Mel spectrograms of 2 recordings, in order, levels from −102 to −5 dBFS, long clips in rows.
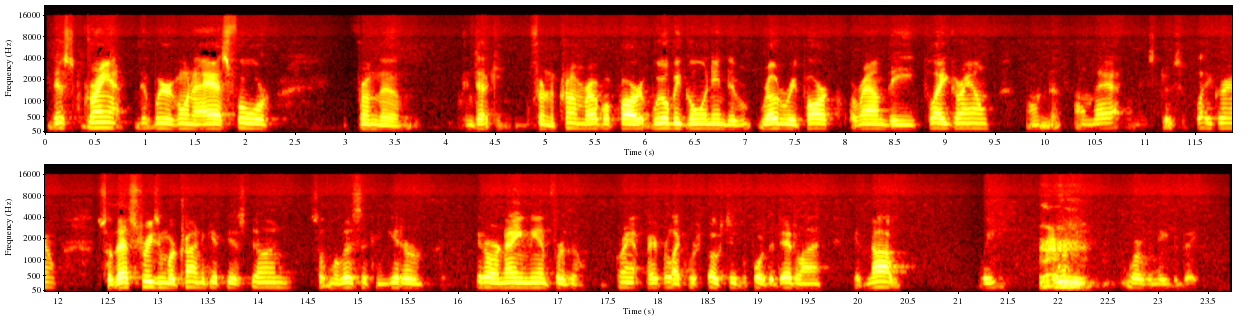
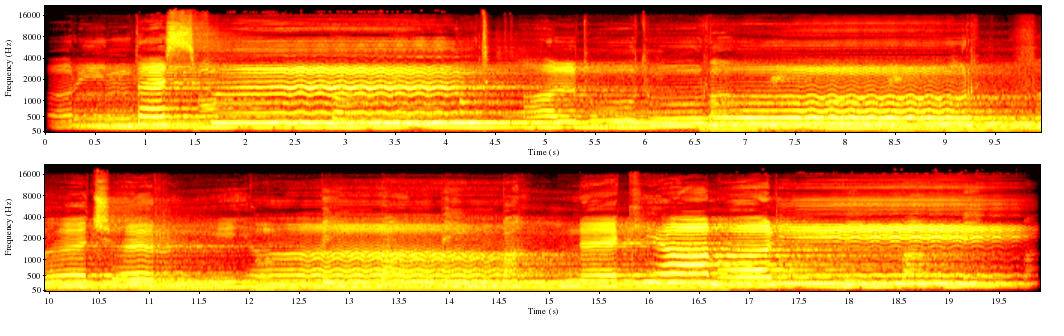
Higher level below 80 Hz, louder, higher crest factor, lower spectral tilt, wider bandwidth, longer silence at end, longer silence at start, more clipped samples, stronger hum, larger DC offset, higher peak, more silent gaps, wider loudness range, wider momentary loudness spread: second, -78 dBFS vs -64 dBFS; second, -21 LUFS vs -16 LUFS; first, 22 dB vs 16 dB; about the same, -4.5 dB/octave vs -4 dB/octave; second, 16 kHz vs 18 kHz; first, 0.35 s vs 0.05 s; about the same, 0.05 s vs 0.1 s; neither; neither; neither; about the same, 0 dBFS vs 0 dBFS; neither; about the same, 6 LU vs 6 LU; first, 18 LU vs 11 LU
